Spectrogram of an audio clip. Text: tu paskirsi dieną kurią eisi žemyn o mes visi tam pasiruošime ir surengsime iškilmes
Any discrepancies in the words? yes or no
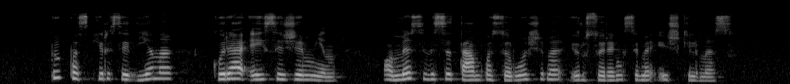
no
